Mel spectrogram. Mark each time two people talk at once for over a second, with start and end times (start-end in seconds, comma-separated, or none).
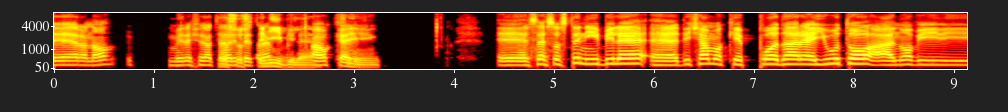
1.6-3.1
